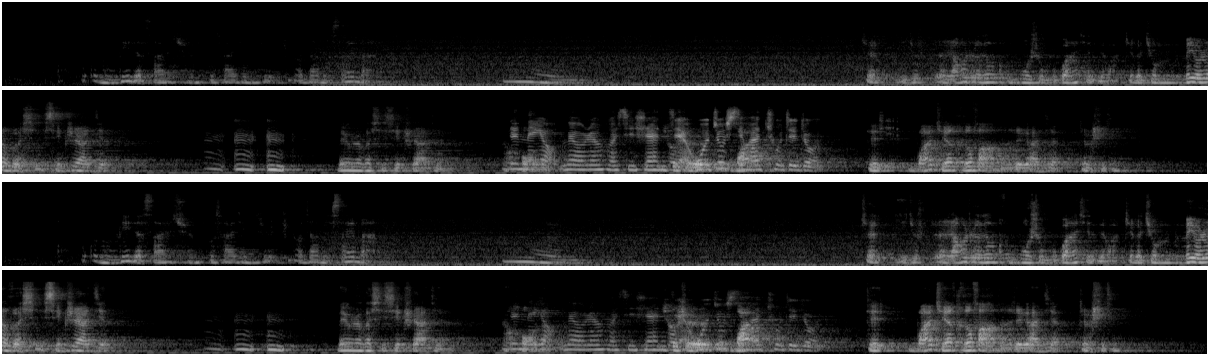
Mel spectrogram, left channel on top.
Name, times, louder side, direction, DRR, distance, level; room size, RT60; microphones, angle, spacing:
voice 1, 0.9-3.8 5.0-5.9 8.6-13.2 15.4-16.6 17.1-17.6 18.7-19.7 20.7-23.3, right 2 dB, 40° right, 1.1 m, -32 dB
sound 1, 3.1-9.6, equal, 40° left, 7.5 m, -51 dB
sound 2, 3.3-18.8, right 1 dB, 80° right, 3.8 m, -55 dB
voice 2, 14.1-14.9 17.1-20.3, left 3 dB, 60° left, 0.8 m, -33 dB
28.5 x 15.5 x 9.8 m
head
